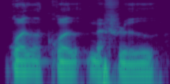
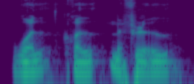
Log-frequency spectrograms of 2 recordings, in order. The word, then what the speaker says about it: Rødgrød med fløde: The word or the sentence is Rødgrød med fløde. Rødgrød med fløde.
